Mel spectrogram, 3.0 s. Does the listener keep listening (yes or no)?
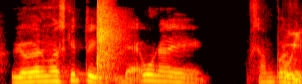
no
